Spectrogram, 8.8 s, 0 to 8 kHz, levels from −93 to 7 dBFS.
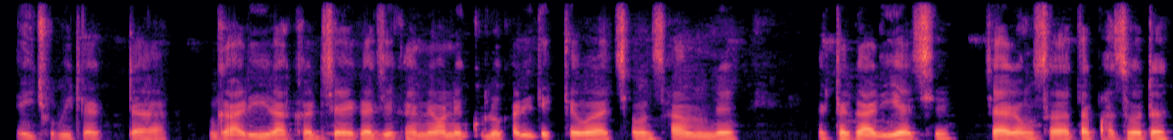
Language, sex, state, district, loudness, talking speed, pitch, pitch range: Bengali, male, West Bengal, Jalpaiguri, -21 LUFS, 155 wpm, 120 Hz, 115-125 Hz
